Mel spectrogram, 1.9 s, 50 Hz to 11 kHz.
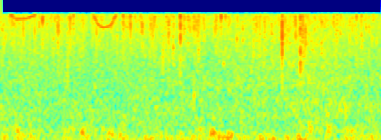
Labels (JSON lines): {"label": "biophony, dolphin", "recorder": "SoundTrap 500"}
